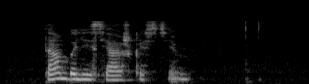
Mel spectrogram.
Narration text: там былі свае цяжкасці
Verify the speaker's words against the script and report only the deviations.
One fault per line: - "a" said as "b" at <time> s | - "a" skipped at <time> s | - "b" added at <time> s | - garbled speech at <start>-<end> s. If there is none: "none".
- "свае" skipped at 0.9 s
